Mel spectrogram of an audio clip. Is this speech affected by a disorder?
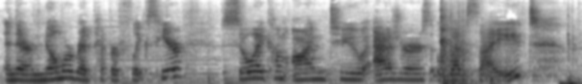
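No.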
